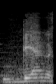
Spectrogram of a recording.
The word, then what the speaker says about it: Django: Está Django Sin Cadenas, Django Unchained, de Quentin Tarantino. – La D no se pronuncia.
